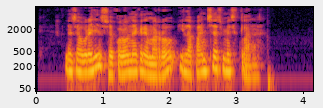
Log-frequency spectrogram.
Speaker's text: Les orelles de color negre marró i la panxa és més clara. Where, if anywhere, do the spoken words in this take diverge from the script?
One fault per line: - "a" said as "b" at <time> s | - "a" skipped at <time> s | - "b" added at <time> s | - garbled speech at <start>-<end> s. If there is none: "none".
none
